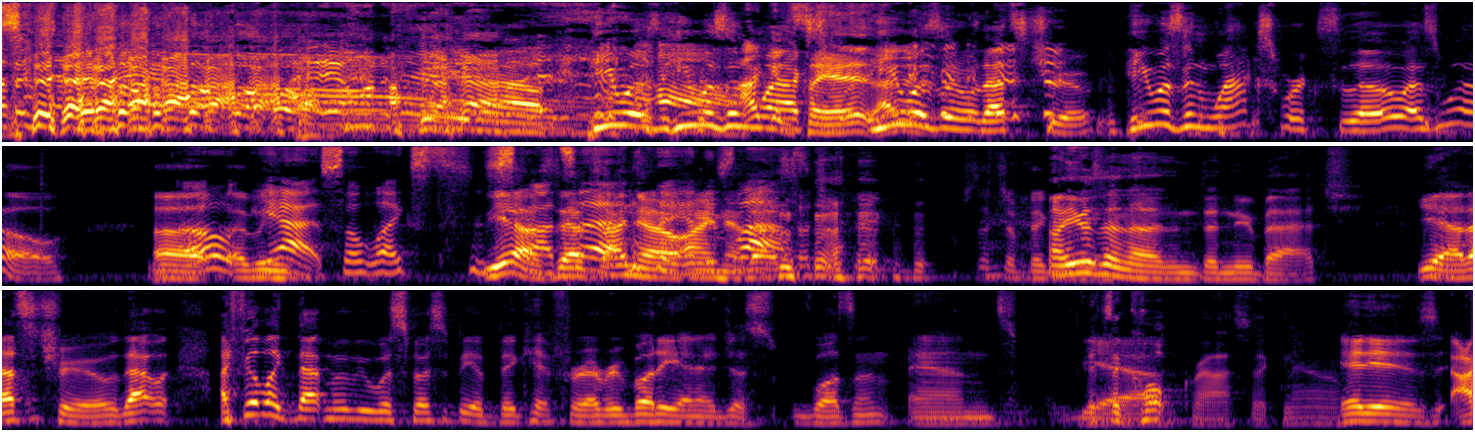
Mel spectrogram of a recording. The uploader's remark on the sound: This episode is live from MadLab Theater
